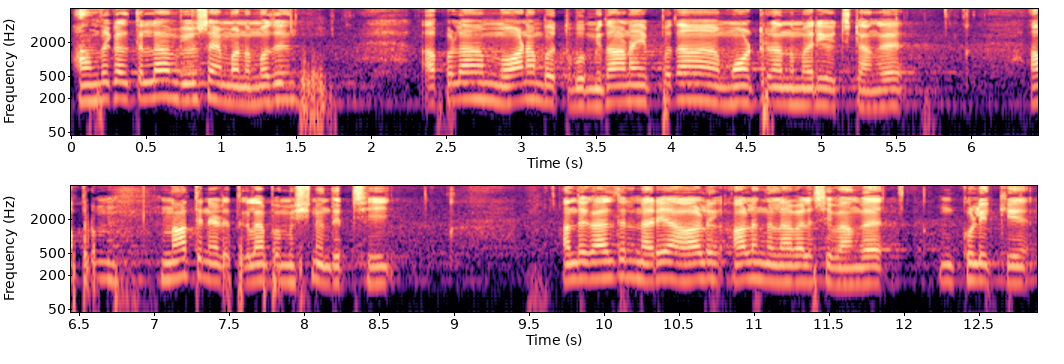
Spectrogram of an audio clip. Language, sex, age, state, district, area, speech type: Tamil, male, 30-45, Tamil Nadu, Cuddalore, rural, spontaneous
